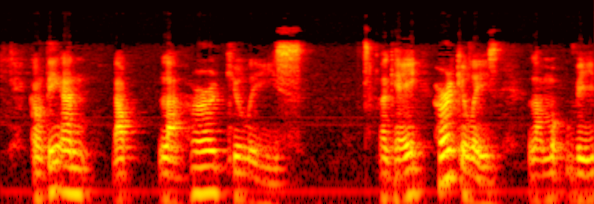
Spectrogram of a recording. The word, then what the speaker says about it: Hercules: Hercules, mình đọc là Hercules.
